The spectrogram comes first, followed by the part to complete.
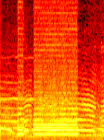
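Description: Car horn honking: a short toot, then a steady blast of about a second, over a shouting crowd.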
